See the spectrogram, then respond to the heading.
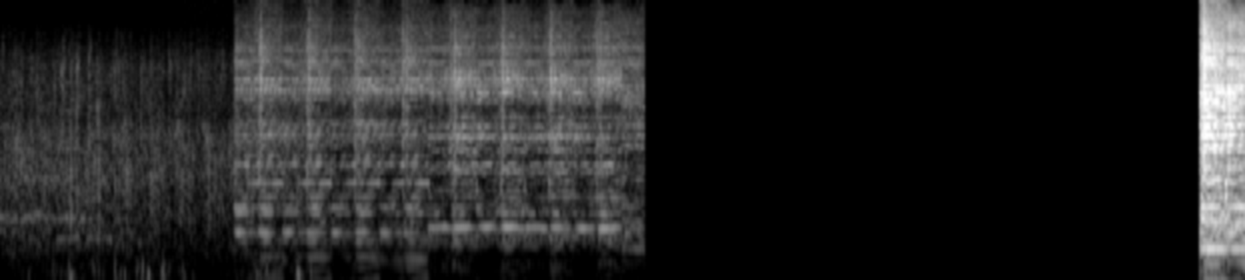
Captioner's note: applause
